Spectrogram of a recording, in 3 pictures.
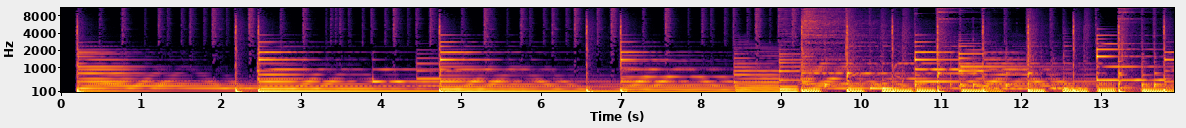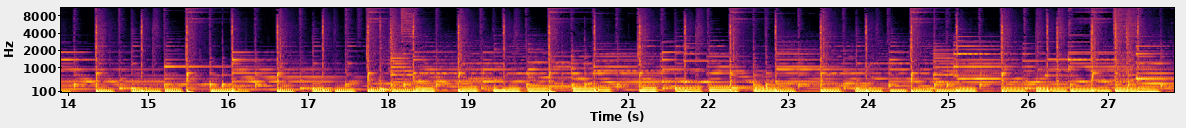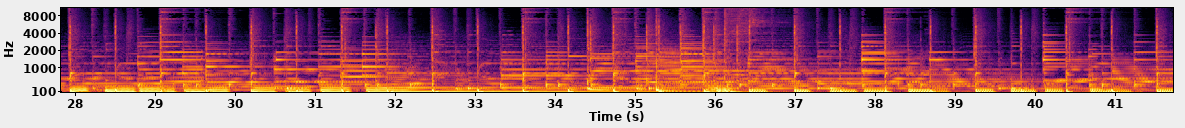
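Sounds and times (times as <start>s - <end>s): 
funk music: 0.1s - 41.7s.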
